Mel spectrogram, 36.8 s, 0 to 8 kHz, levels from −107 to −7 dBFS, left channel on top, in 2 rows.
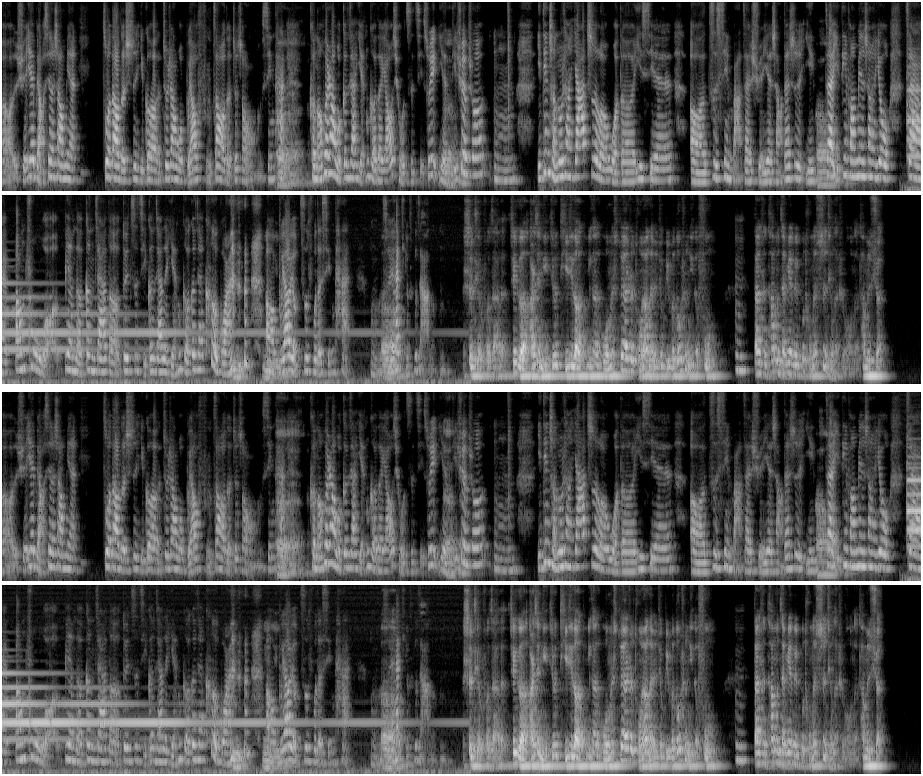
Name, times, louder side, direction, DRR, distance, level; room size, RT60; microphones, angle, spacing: voice 1, 0.0-1.5 2.0-5.8 6.2-25.3 25.8-27.2 33.0-33.3, left 3 dB, 35° left, 0.4 m, -36 dB
voice 2, 5.5-6.0 8.8-9.3 16.3-16.7 23.0-23.3 23.6-24.1 26.0-26.4 27.6-32.8 33.4-36.0, equal, 70° right, 0.5 m, -32 dB
sound 1, 18.1-24.4 25.0-26.3 27.7-27.8, right 8 dB, 35° right, 0.7 m, -37 dB
2.2 x 2.2 x 2.9 m
head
